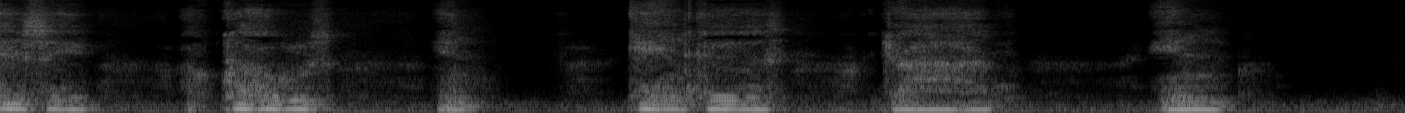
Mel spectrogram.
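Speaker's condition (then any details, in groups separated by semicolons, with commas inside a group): Cerebral palsy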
